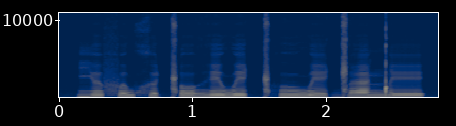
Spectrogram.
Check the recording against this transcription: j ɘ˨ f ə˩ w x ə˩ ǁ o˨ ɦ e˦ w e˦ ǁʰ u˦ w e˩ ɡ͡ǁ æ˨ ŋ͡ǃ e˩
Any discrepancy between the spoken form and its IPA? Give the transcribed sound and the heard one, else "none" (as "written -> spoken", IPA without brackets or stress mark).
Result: none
